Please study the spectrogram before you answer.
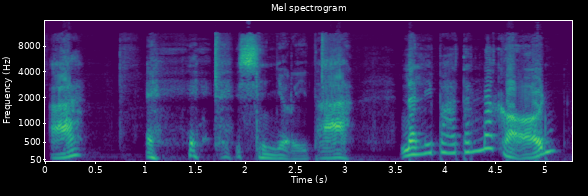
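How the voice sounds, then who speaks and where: A man's voice: medium pitch, huge pitch swings, extremely slow, fairly bright tone, breathy edge, exaggerated voice. A man with a Filipino accent playing a timid old villa servant in a comic radio drama, stammering hesitantly. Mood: flustered, sheepish.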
